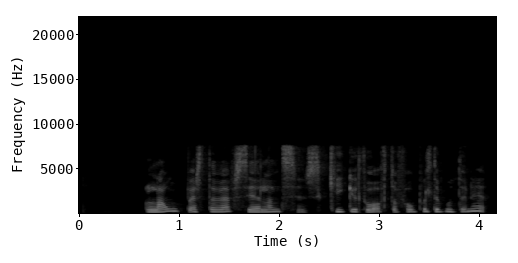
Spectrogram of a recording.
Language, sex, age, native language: Icelandic, female, 20-29, Icelandic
